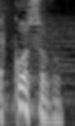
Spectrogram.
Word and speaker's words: Kosovo: É Kosovo? – Kosovo. – Pronunciei direito.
